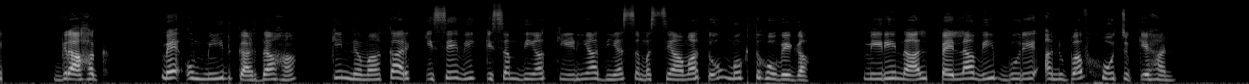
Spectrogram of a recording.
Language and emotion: Punjabi, fearful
